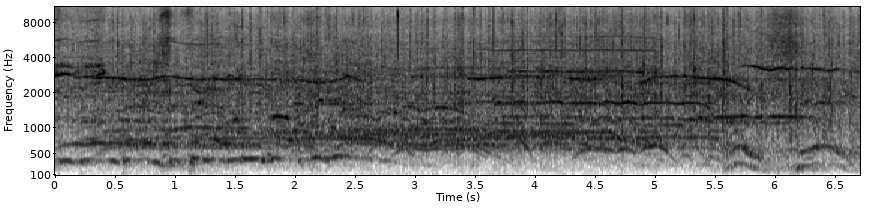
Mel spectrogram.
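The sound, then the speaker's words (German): An audience applauds and cheers loudly and continuously after the first part of a hip-hop performance, a dense wash of clapping with excited voices and whoops rising above it throughout. “Und das Publikum ist begeistert vom ersten Teil.”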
